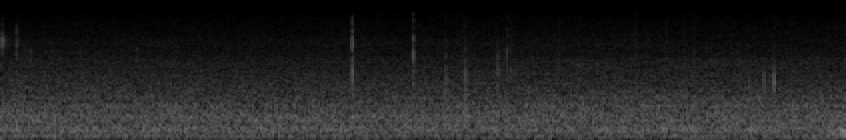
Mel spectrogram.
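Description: Quiet steady room hiss with a few faint, short clicks from keys being pressed on a BlackBerry phone's keyboard, scattered through the middle and near the end.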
